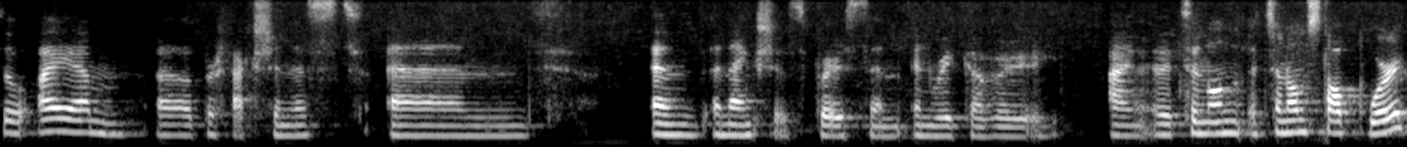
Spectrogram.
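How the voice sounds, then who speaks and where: Very slowly and somewhat breathily, a woman with a non-native accent talks at a fairly low pitch with ordinary pitch variation. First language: not English. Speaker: dentist and mindfulness trainer. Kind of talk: webinar presentation. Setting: video call. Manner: halting, many fillers and repetitions.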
